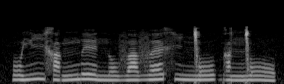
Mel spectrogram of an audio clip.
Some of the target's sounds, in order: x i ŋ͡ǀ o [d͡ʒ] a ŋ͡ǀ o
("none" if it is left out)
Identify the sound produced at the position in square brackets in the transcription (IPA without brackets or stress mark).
ɡ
